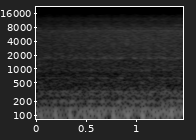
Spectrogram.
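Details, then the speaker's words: Hyundai with number one fuel injector disabled to keep fuel out of an in-cylinder pressure transducer (just below 50 PSI running): uneven lumpy idle with regular low stumble, wind in background; misfire from disabled injector. "I disabled that number one fuel injector I don't want to get no fuel into the tool so we're gonna go ahead and hit play here and we're gonna Crank It Up"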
